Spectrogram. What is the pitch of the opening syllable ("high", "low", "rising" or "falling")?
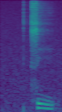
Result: falling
